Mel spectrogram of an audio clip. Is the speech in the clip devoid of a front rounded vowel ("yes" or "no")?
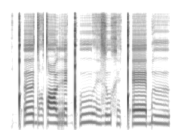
yes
